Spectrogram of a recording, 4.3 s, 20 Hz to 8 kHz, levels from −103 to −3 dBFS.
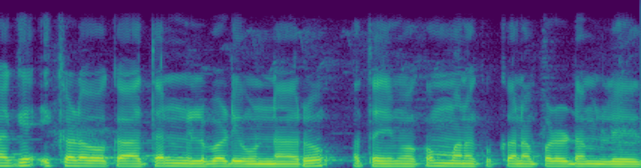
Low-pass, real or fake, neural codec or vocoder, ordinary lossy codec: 7.2 kHz; real; none; none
